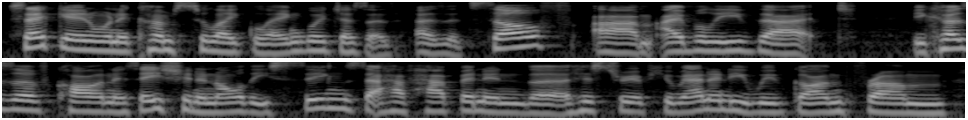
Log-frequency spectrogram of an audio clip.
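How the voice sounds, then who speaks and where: Earnest woman in her thirties, slightly low voice. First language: Spanish. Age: 30s. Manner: earnest, halting with many fillers. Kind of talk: casual podcast discussion.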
